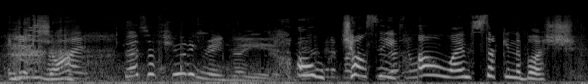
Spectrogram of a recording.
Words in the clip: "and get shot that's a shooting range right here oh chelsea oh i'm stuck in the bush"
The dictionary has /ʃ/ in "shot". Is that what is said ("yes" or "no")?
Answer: no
